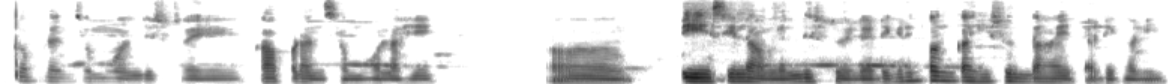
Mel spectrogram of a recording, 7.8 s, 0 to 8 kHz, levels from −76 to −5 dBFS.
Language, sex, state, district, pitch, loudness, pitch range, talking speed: Marathi, male, Maharashtra, Pune, 110 Hz, -25 LUFS, 100-130 Hz, 140 wpm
